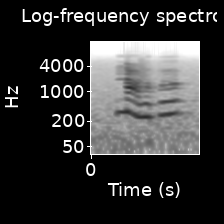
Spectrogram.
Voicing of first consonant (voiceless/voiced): voiced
